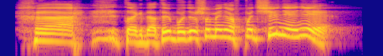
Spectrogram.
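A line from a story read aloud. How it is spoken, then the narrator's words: Laughing. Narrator (Russian): Ахиллес Кёртис рассмеялся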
